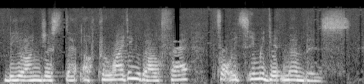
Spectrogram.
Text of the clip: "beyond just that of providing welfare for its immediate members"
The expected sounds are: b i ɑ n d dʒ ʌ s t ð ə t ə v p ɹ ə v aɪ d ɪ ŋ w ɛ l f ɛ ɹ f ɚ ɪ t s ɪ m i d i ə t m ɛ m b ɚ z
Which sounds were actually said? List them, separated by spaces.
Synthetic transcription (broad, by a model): b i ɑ n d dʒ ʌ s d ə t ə f p ɹ ə v aɪ d ɪ ŋ w ɛ l f ɛ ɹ f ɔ ɪ t s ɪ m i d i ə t m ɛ m b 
